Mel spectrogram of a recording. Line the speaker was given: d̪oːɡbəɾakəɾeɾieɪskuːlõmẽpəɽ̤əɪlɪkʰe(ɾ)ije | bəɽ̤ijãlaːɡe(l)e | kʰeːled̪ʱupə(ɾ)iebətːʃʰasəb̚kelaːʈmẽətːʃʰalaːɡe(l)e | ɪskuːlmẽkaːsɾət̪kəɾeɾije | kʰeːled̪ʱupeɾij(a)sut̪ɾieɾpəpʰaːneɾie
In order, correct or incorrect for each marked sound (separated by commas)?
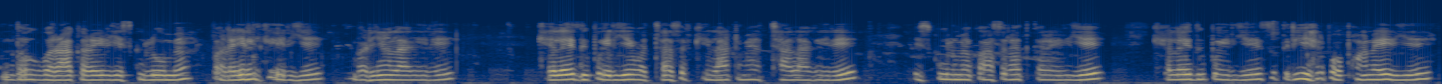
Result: correct, incorrect, correct, incorrect, incorrect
